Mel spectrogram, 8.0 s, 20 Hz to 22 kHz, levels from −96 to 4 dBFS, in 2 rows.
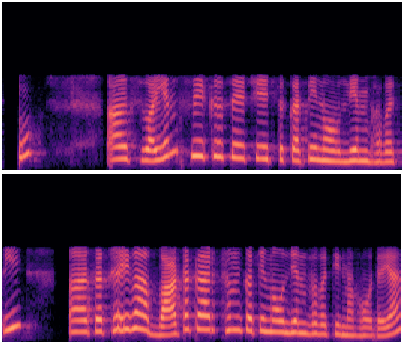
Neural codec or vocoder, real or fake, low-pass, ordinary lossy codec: codec, 16 kHz, 1 kbps, FunCodec, trained on Chinese and English, 50 frames a second; fake; 3.6 kHz; none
